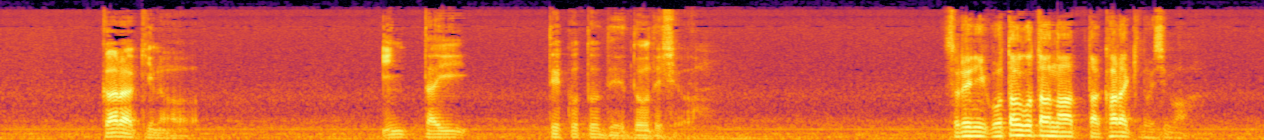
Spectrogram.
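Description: Men speak in short, tense bursts close by, with pauses between.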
